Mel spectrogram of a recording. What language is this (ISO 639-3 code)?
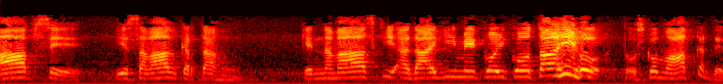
urd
